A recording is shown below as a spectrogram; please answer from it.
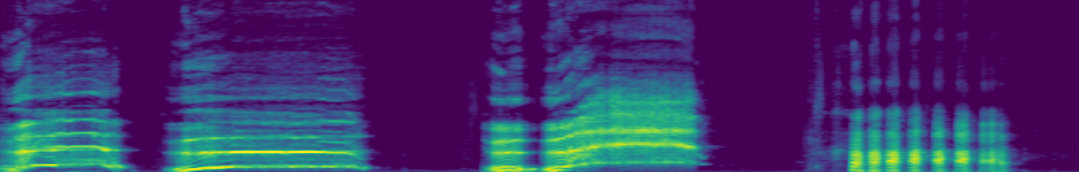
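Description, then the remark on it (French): A voice imitates a pig with loud, rough, drawn-out grunts and snorts, three long ones, then a quick run of about seven short choppy grunts to finish. “Ah, il était pas mal mon cochon, non?”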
